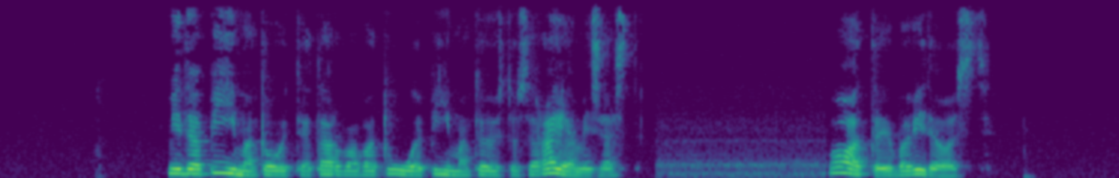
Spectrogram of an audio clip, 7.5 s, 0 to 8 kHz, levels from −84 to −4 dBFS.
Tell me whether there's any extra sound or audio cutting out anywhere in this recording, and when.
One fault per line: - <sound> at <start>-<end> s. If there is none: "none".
none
